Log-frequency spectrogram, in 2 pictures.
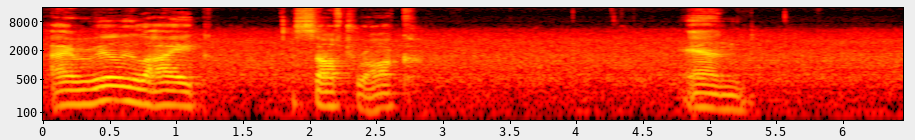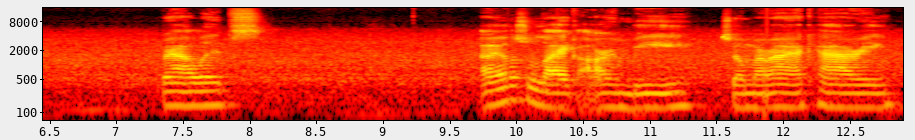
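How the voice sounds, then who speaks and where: A young man hosting a casual livestream, chatting reflectively and reading chat aloud, with a halting, stuttering delivery full of restarts. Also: medium pitch, fairly even intonation. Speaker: livestream host. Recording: noisy room tone.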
